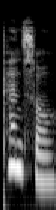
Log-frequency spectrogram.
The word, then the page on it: pencil: American English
